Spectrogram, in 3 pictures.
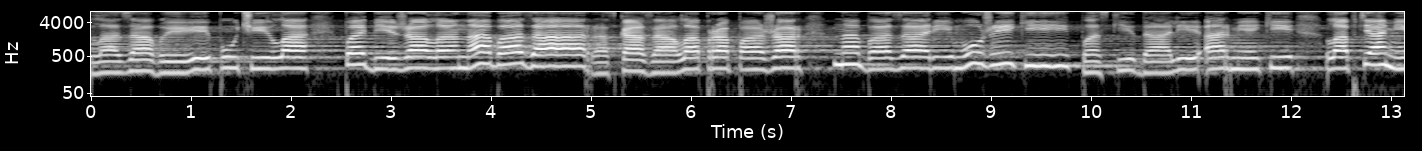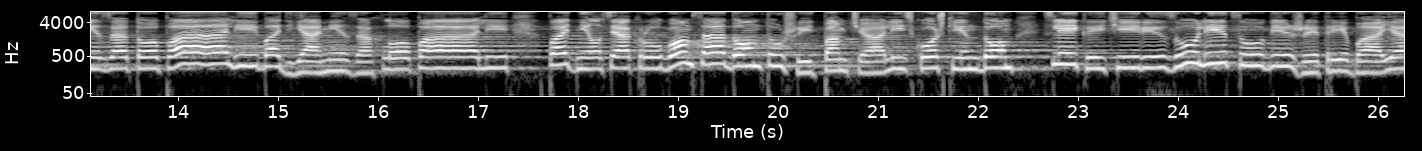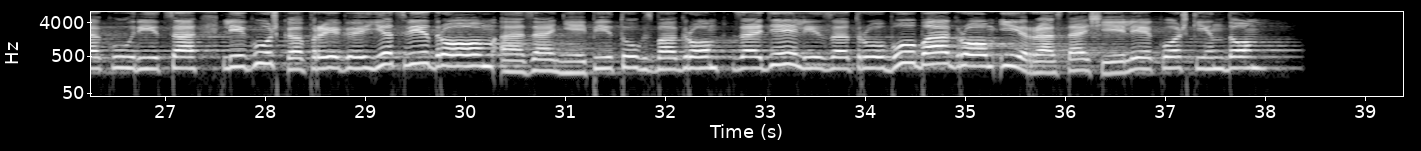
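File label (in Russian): оповещение тили бом детский сад; rechevye soobshcheniya soue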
